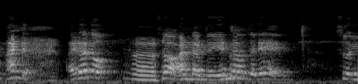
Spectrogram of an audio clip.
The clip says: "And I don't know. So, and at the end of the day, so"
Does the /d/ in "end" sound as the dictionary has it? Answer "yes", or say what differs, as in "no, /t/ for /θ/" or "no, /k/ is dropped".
no, /d/ is dropped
